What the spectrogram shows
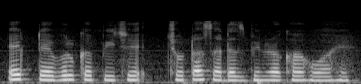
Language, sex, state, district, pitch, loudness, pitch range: Hindi, female, Arunachal Pradesh, Lower Dibang Valley, 200 Hz, -15 LUFS, 195-210 Hz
